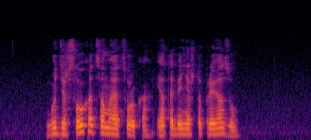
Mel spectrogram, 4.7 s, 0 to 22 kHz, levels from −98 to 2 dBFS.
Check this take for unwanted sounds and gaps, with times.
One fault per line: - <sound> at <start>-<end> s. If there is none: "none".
none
